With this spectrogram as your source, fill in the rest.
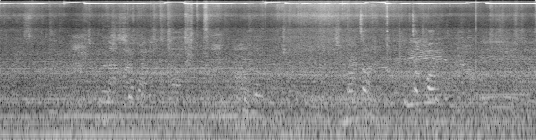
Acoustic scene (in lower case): bus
